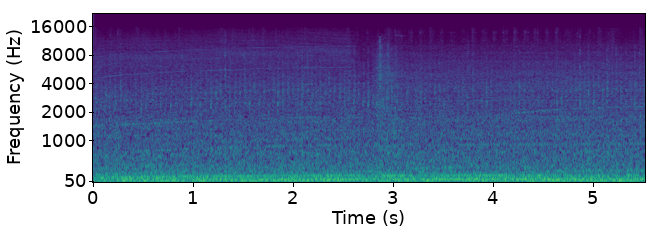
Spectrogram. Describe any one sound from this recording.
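Tank tracks grind over the ground.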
